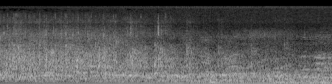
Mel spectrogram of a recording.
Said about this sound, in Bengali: রাসেল ভাইয়ের জন্য একটা হাততালি দিবেন সবাই।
